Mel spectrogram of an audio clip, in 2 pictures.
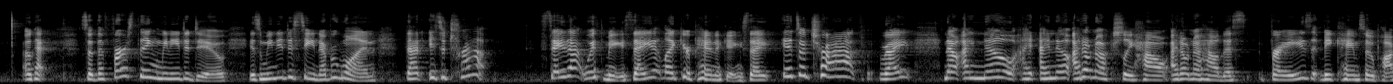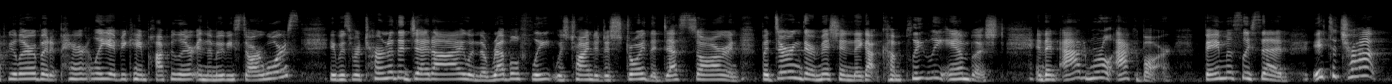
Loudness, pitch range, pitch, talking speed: -23 LUFS, 220-280 Hz, 245 Hz, 215 wpm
